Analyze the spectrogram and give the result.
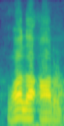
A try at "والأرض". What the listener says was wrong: لا, not ولا. Because ولا, you know, you just put فتحة on top of the lam. Look at it. The lam has سكون, right? So you will say, والأرض.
